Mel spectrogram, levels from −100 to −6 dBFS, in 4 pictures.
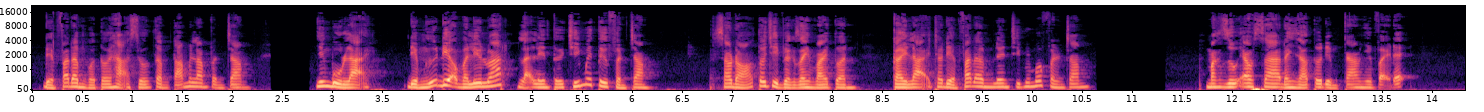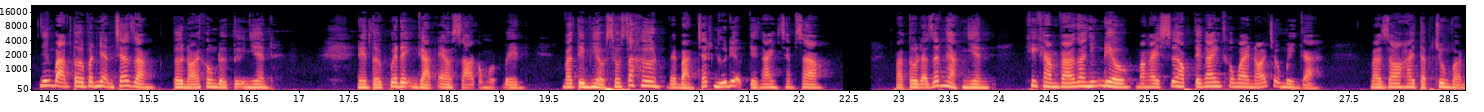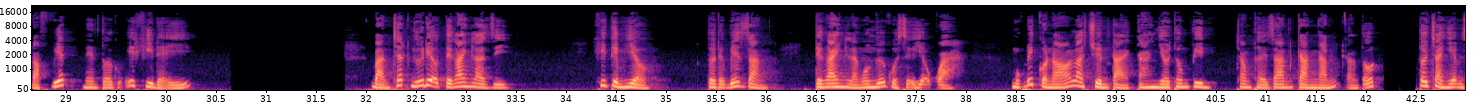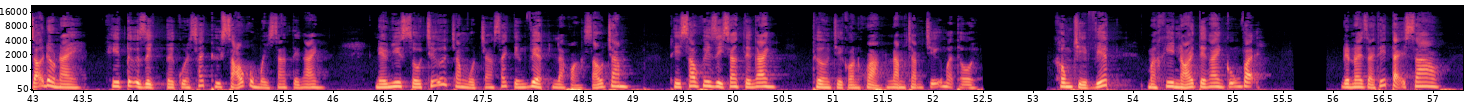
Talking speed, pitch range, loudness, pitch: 240 wpm, 140-180 Hz, -25 LUFS, 155 Hz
